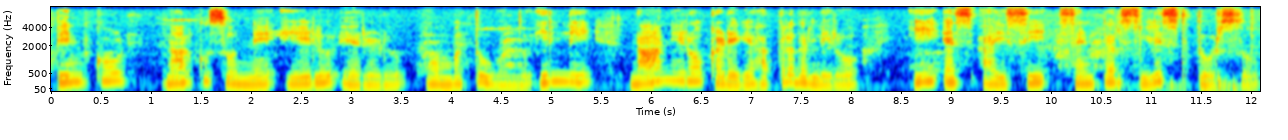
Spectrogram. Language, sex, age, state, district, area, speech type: Kannada, female, 45-60, Karnataka, Tumkur, rural, read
